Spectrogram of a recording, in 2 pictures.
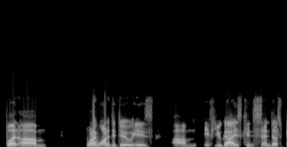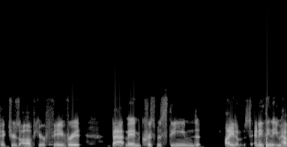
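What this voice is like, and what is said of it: Congested voice from a cold. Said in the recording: “I am fighting a cold today, so if I'm a little, I sound a little different, or I'm, you know, clearing my throat a little bit”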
